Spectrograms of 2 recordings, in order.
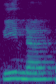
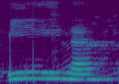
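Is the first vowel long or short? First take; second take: short; long. First: The first vowel is short and quick. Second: The first vowel is held one beat longer. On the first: "dibaca bina cepat" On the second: "dibaca panjang satu ayunan"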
